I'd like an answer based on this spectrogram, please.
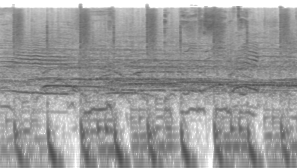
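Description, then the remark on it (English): A large audience cheers and whoops loudly and continuously, with piercing whistles cutting through a dense wall of crowd noise that stays at full volume throughout, as comedian Lisa Traeger takes the stage for her Netflix special Night Owl. “You were really loud and then, wow. Quick silence.”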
